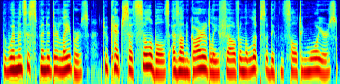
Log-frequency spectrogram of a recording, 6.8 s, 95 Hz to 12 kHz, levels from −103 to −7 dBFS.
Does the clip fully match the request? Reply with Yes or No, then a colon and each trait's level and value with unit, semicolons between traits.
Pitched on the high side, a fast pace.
No: high, 205 Hz; average, 170 wpm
